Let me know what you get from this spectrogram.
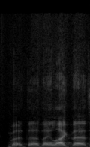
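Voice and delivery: ordinary talk, nothing marked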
